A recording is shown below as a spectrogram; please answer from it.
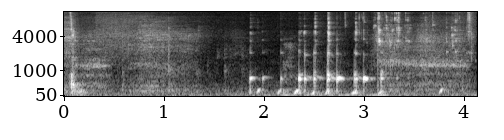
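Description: Whisky poured from a glass bottle into a nosing glass: a quick run of glugs lasting about a second and a half, starting about two seconds in.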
